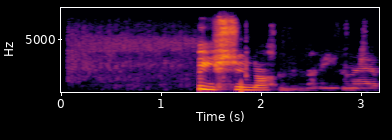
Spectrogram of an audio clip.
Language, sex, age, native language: Icelandic, male, 10, Icelandic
